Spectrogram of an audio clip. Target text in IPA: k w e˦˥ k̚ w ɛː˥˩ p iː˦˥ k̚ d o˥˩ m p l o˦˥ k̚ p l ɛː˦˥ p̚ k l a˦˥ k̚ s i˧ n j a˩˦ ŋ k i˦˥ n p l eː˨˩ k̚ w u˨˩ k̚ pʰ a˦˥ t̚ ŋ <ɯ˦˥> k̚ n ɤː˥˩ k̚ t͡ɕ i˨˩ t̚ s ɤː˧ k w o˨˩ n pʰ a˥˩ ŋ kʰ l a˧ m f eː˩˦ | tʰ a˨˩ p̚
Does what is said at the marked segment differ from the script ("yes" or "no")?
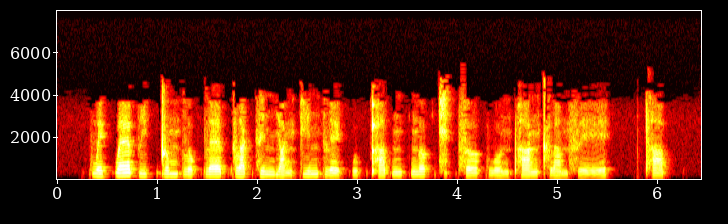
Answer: yes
